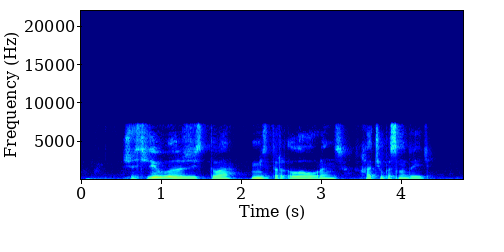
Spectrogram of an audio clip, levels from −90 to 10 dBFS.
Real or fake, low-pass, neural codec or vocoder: fake; 7.2 kHz; codec, 16 kHz in and 24 kHz out, 1 kbps, XY-Tokenizer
